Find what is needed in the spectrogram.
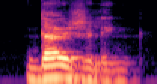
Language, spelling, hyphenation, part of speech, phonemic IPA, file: Dutch, duizeling, dui‧ze‧ling, noun, /ˈdœy̯.zə.lɪŋ/, Nl-duizeling.ogg
- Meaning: vertigo, spell of dizziness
